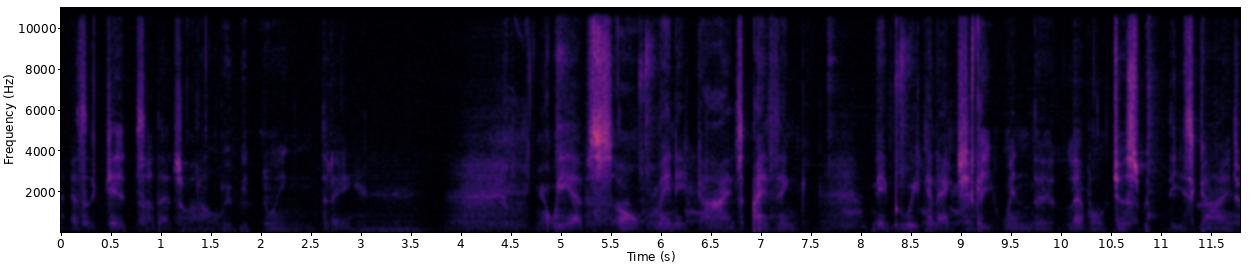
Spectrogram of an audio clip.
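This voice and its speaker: A man doing relaxed, chatty ASMR game commentary in a soft, breathy whisper. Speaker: host of an ASMR gaming channel. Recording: background game music. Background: loud game music.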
